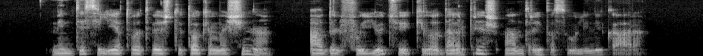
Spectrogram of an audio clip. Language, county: Lithuanian, Vilnius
